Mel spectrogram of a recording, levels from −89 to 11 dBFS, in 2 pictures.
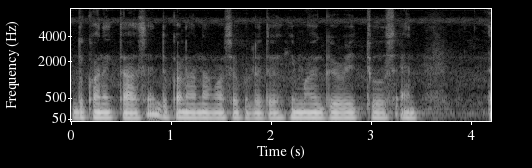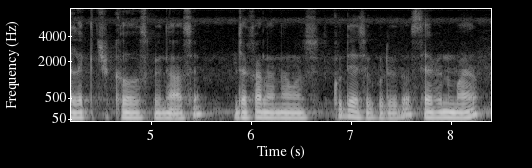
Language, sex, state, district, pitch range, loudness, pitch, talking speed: Nagamese, male, Nagaland, Dimapur, 85-90 Hz, -19 LUFS, 85 Hz, 170 wpm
